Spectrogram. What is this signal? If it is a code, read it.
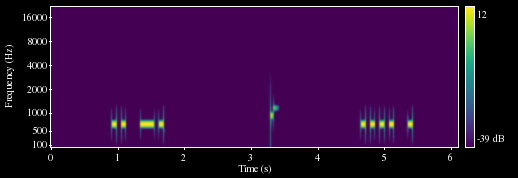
Morse code, heard as a keyed tone, about 17 wpm, 700 Hz. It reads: IN HE
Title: Two Letter Words - 17wpm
